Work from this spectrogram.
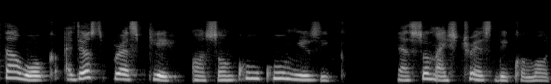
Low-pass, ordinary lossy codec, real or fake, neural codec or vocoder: none; none; fake; codec, 16 kHz, 1 kbps, FunCodec, trained on LibriTTS, 50 frames a second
